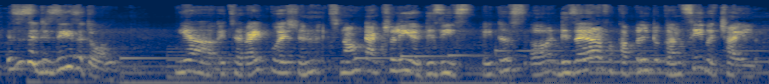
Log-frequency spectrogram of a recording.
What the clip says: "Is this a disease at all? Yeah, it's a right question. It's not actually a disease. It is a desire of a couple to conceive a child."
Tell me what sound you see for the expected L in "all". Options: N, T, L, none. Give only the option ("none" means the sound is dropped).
N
